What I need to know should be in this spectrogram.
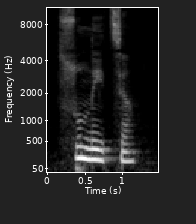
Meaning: strawberry (wild plant and fruit)
- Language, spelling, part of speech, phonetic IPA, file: Ukrainian, суниця, noun, [sʊˈnɪt͡sʲɐ], Uk-суниця.ogg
